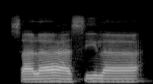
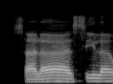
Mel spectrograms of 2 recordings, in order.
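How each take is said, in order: First: The final vowel is held long at a stop. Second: The final vowel is dropped, running into next word. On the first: The reciter stops on this word. "dibaca panjang alifnya hanya ketika waqaf" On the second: The reciter continues without stopping. "kita wasal ... hilang itu alifnya"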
